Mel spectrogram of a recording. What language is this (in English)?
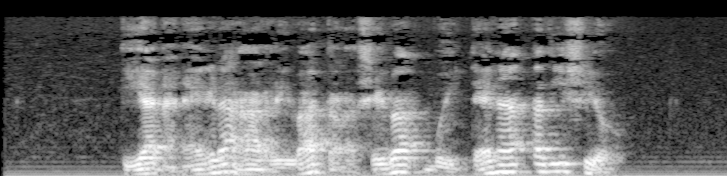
Catalan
